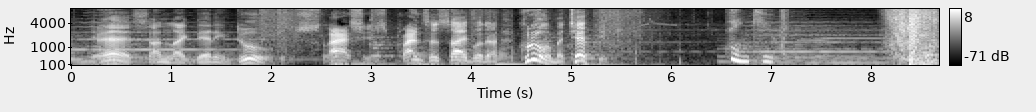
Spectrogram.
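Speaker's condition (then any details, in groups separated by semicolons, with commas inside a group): No condition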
